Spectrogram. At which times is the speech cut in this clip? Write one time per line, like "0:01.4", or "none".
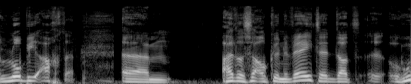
0:01.1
